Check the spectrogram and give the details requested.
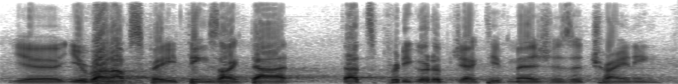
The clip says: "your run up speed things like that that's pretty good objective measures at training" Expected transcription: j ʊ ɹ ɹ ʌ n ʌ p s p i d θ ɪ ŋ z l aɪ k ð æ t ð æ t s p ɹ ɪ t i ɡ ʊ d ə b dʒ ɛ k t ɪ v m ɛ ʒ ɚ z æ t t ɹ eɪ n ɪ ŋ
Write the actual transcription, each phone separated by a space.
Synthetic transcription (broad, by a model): j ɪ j ɹ ʌ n ʌ p s p i d θ ɪ ŋ z l aɪ k ð æ t ð æ t s p ɹ ɪ t i ɡ ʊ d ə b dʒ ɛ k t ɪ v m ɛ ʒ ɚ z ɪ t t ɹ eɪ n ɪ ŋ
